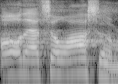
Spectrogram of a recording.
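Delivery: very loud, high, faked over-eager excitement. Retelling the older brother's reply on the phone: imitating forced excitement. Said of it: "he did his best to sound excited".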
